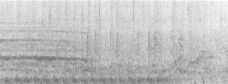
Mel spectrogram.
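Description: Audience at a Dutch Limburg carnival song contest applauding and cheering a finalist act, a dense steady wash of clapping and crowd noise with voices mixed in, fading slightly toward the end.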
